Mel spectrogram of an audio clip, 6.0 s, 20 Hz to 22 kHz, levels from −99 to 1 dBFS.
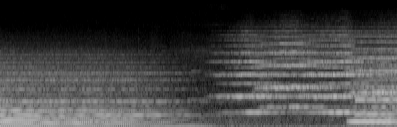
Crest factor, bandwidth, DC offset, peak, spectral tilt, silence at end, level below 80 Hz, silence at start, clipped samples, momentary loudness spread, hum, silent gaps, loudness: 16 dB; 10.5 kHz; under 0.1%; -18 dBFS; -5.5 dB/octave; 0 s; -46 dBFS; 0 s; under 0.1%; 19 LU; none; none; -32 LUFS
